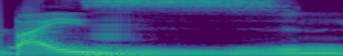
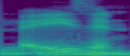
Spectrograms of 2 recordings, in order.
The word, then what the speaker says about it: Bison: Why was there a Z in Bison? That's how they say it. The Bison. Bison. They get if you say the Bison, they get mad.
